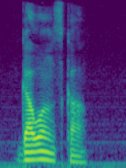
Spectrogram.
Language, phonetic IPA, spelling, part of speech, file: Polish, [ɡaˈwɔ̃w̃ska], gałązka, noun, Pl-gałązka.ogg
